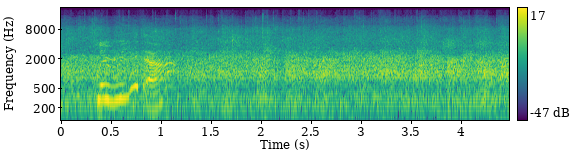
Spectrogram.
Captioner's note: applause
